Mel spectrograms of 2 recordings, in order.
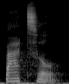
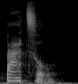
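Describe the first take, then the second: First: The T is pronounced clearly and fully. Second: The T is pronounced clearly and fully.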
